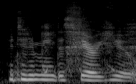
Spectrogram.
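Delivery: ordinary talk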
